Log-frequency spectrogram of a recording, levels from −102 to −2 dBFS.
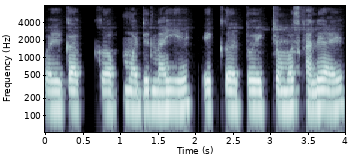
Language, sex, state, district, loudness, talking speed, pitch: Marathi, male, Maharashtra, Dhule, -16 LUFS, 165 wpm, 135 Hz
